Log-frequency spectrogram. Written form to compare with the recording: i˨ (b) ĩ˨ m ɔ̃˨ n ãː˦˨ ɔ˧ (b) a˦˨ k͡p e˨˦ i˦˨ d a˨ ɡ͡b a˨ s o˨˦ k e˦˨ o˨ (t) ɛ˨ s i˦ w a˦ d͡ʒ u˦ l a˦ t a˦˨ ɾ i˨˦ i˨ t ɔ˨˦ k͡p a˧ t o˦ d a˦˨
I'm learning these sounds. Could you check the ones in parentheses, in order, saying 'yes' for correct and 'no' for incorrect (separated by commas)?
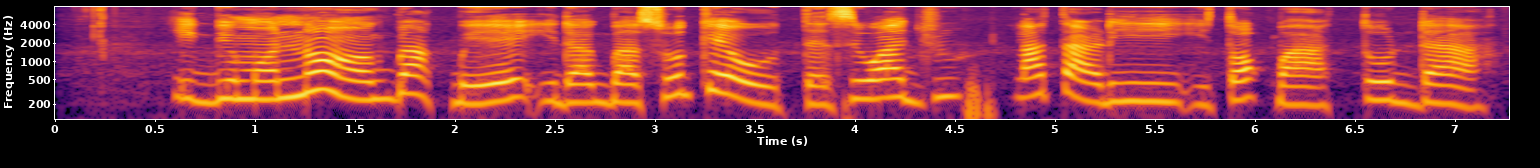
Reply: no, no, yes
